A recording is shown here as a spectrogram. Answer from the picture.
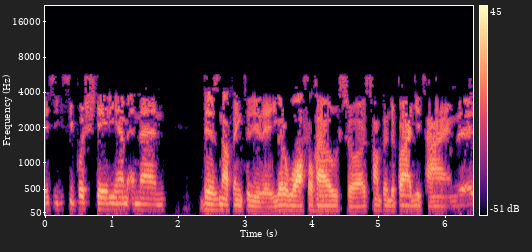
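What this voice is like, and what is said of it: Boston accent. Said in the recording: “I love your Boston accent.”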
